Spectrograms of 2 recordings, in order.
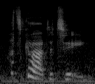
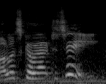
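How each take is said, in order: First: It is said in the speaker's plain accent. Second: It is said in an attempted Cockney accent.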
